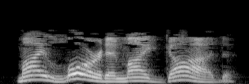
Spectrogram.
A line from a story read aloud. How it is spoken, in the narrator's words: Thomas exclaimed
